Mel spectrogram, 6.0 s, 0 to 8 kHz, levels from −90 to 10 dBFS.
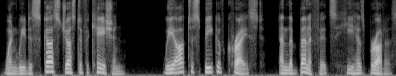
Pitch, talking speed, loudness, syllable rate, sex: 130 Hz, 170 wpm, -20 LUFS, 4.7 syllables/s, male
